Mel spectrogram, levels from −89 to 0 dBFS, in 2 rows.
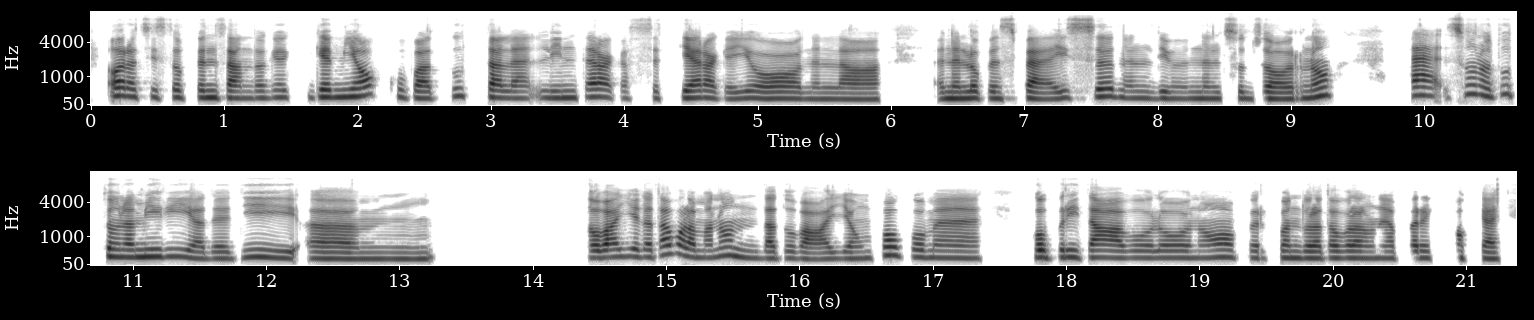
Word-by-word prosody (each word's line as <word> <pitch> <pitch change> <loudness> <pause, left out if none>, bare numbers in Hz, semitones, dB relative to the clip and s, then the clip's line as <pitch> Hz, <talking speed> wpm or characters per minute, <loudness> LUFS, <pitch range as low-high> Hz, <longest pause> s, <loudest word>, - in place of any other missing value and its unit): ora 255 -1 +7
ci 230 0 -12
sto 215 +2 -4
pensando, 205 -1 +1
che 215 +1 -6 0.2
che 225 0 +6
mi 225 +2 +2
occupa 225 -8 +1
tutta 245 -3 +1
l 200 - -5 0.2
l'intera 205 +3 +1
cassettiera 205 +2 0
che 180 - -12
io 190 +2 -2
ho 185 0 +2
nella 170 -1 -2 0.5
nell' 190 +1 +3
open 190 0 -1
space, 190 +5 +1
nel 195 -3 -8
div 190 0 -4
nel 185 0 -6
soggiorno, 190 +6 +1 0.5
è 270 -1 +5
sono 280 +3 -2
tutta 275 -2 -2
una 225 -1 +3
miriade 225 -5 -1
di, 215 -3 -3
uhm 180 -1 -2 1.2
tovaglie 225 +3 +4
da 225 -1 0
tavola, 295 -2 +4
ma 210 -1 -4
non 235 -5 -2
da 190 0 +2
tovaglia, 185 -1 -1
un 190 +2 -8
po' 275 +3 +3
come 205 -4 -2 0.3
copritavolo, 205 -1 +2
no, 215 +2 -1
per 200 -1 -6
quando 200 -1 -1
la 195 0 +5
tavola 200 0 +2
non 195 0 -6
è 195 - -3
appare 200 +2 -2 0.2
okay, 190 -3 0
200 Hz, 140 wpm, -23 LUFS, 190-220 Hz, 1.2 s, ora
